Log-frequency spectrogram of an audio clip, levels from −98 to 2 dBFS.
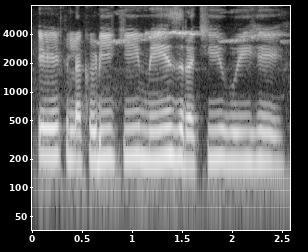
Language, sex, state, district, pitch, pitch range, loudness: Hindi, female, Madhya Pradesh, Bhopal, 195 Hz, 190-205 Hz, -15 LUFS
